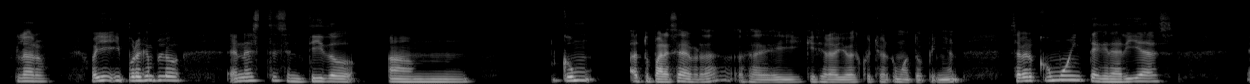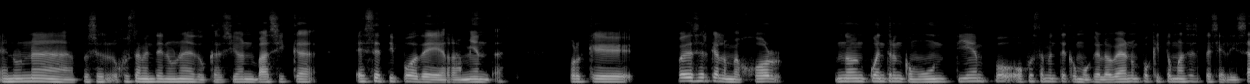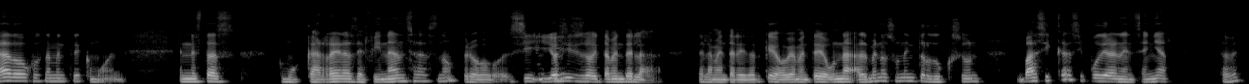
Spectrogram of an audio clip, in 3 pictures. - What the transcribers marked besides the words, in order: none
- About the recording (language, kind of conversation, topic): Spanish, podcast, ¿Qué habilidades prácticas te hubiera gustado aprender en la escuela?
